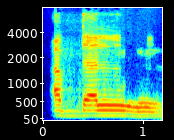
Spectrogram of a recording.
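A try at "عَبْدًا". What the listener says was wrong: দাল নয়, আবদান।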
